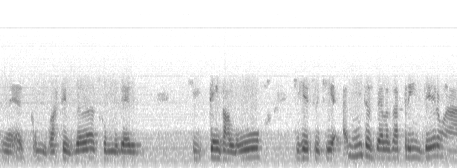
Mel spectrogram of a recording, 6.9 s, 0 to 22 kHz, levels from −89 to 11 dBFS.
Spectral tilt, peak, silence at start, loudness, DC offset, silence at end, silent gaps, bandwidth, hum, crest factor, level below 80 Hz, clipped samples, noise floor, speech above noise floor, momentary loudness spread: -7 dB/octave; -12 dBFS; 0 s; -30 LUFS; under 0.1%; 0 s; none; 12.5 kHz; 60 Hz at -60 dBFS; 18 dB; -72 dBFS; under 0.1%; -55 dBFS; 25 dB; 8 LU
